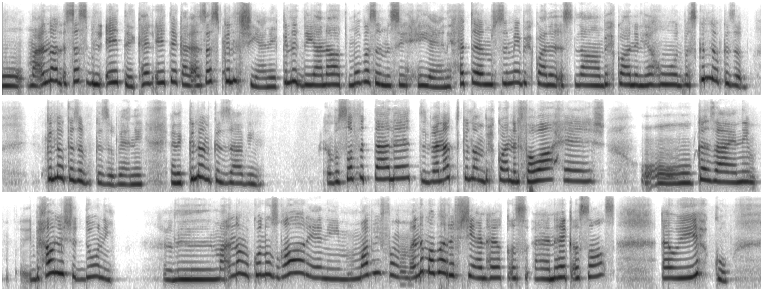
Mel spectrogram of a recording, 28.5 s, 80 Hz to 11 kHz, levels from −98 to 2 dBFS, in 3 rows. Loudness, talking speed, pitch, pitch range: -20 LUFS, 140 wpm, 375 Hz, 340-430 Hz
